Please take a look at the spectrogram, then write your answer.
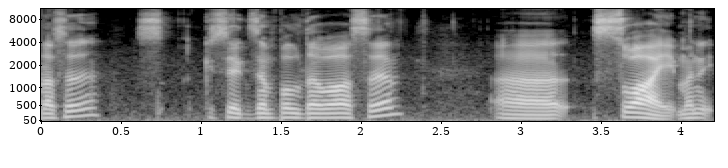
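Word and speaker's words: zwei: কিছু এক্সাম্পল দেওয়া আছে সোয়াই মানে ই আই যখন একসাথে থাকবে আমরা এর উচ্চারণ করবো হচ্ছে আই আই for example Sawai Sawai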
